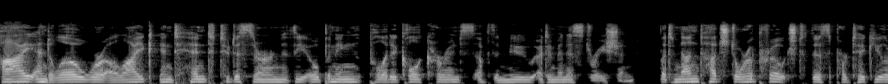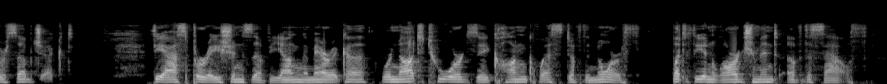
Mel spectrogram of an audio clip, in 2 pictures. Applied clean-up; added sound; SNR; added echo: none; none; none; none.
